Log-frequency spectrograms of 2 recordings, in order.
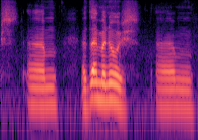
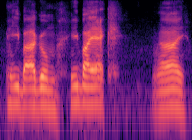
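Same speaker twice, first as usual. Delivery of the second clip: hammed-up Yorkshire dialect aside; lower, playful broad Yorkshire; mock Yorkshire; 4 semitones lower, slower than usual. Vlogger sending up his northern roots, mock Yorkshire.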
